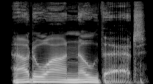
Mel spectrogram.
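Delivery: slow, suspicious cop question; an understated accusing tone. Acted. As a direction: ask it slowly, like an accusation. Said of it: "he asks accusingly".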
